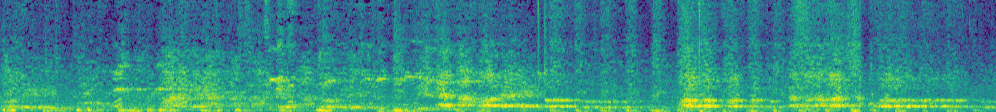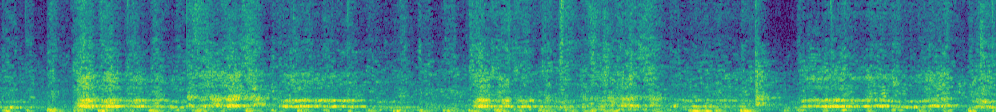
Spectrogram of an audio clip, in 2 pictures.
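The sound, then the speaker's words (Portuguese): A large stadium crowd chants and cheers continuously, loud, rhythmic group singing with repeated melodic phrases and a steady pulse of clapping or stamping underneath. “Isso aí, que coisa linda, que torcida espetacular.”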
